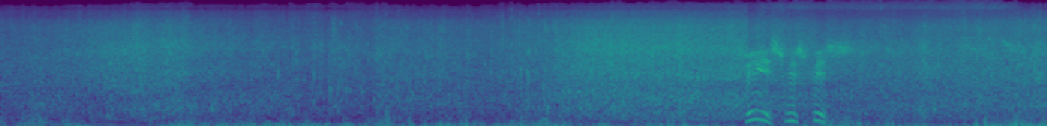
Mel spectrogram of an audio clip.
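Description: Waves wash over a pebble beach.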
